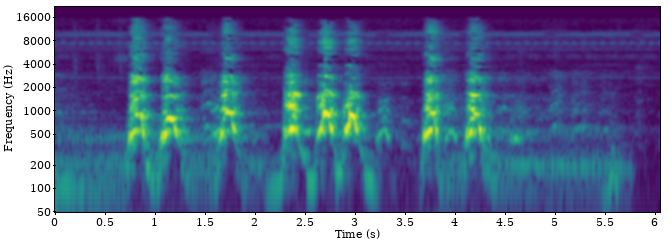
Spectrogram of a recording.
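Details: A household dog in Thailand gives a quick run of about eight harsh barks, some doubled, over roughly five seconds, with a faint low drone in the background.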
